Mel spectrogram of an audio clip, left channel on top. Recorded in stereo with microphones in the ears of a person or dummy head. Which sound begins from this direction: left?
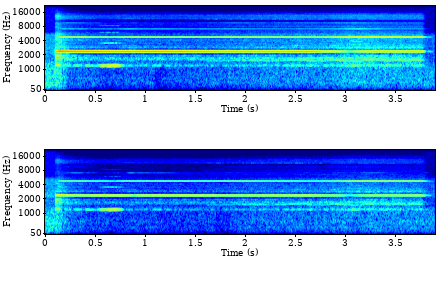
A flute, at 0.1 s.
